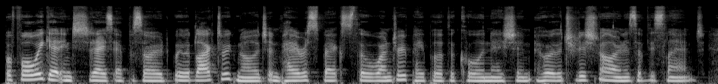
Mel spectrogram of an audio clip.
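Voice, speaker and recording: A woman's voice: lowish voice, fairly even intonation, fast talker, hardly any pauses, a little mellow. A woman co-hosting a podcast in casual chat, her voice nasal from a sore throat. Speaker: podcast co-host.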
